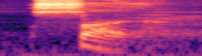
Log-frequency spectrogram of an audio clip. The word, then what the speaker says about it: psi: denote by a greek letter psi which is pronounced as psi electric flux definition the total number of electric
